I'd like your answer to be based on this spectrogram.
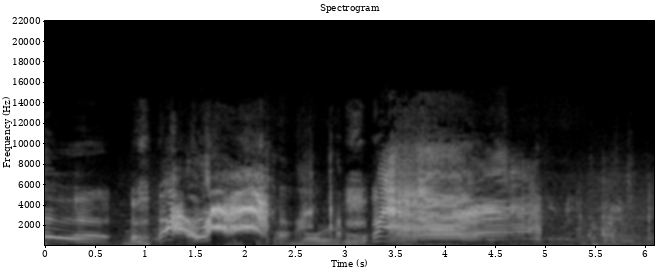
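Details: Loud, pitched wailing cries with rising and falling sobs and brief catches of breath: a child crying.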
